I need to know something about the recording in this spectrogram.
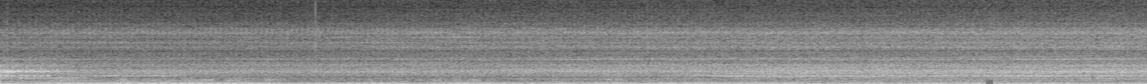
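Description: A car engine drones steadily from inside the cabin, rising and falling in pitch.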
